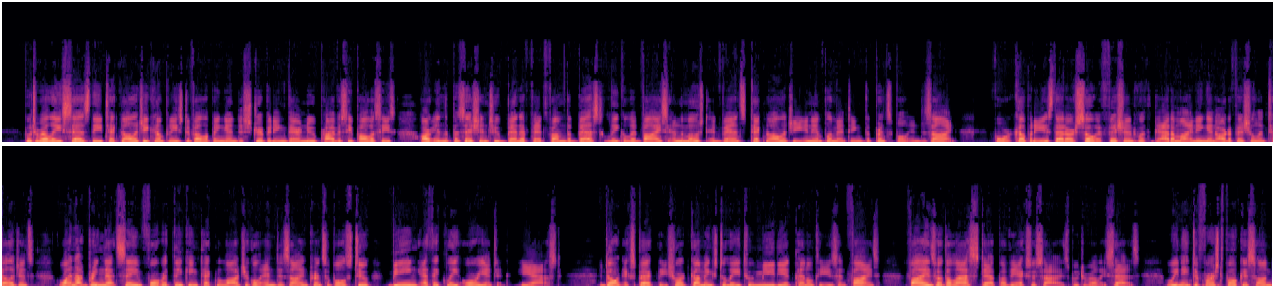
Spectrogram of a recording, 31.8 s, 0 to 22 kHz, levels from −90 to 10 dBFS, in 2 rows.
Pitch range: 120-155 Hz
